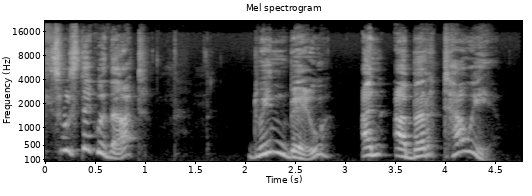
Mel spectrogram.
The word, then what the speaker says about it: Abertawe: that and aber tawi so think of the group the band abba and think of the tv show the only way is essex known by fans as tawi imagine that abba is making the theme tuned for the next series of tauwi abbar tawi abbar tawi so put the abba and the taoi together with a little rolling r in between abbar tawi i live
